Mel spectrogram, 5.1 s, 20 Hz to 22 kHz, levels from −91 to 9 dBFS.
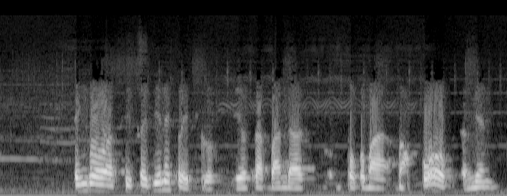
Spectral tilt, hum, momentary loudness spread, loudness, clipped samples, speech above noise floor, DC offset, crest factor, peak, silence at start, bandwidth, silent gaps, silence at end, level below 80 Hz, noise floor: -9 dB/octave; none; 8 LU; -14 LUFS; under 0.1%; 28 dB; 1%; 14 dB; 0 dBFS; 0.75 s; 6.6 kHz; none; 0.1 s; -52 dBFS; -41 dBFS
